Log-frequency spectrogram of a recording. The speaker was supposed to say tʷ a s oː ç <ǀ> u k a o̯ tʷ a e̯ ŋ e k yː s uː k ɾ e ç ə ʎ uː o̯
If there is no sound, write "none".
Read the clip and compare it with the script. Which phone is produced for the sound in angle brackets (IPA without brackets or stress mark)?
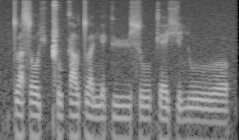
ǁ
